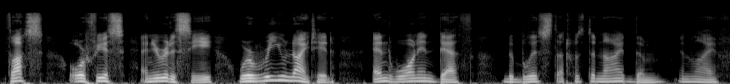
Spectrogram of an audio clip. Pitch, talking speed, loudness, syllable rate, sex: 130 Hz, 155 wpm, -21 LUFS, 4.7 syllables/s, male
